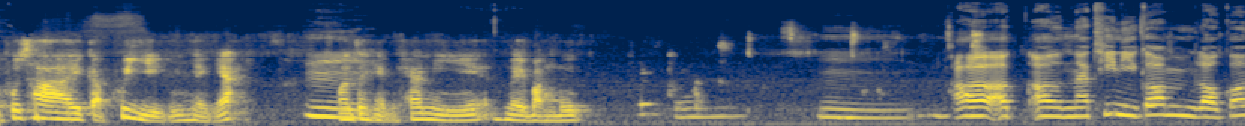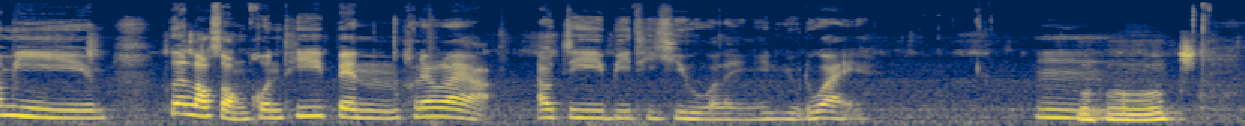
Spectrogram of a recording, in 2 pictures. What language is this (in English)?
Thai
